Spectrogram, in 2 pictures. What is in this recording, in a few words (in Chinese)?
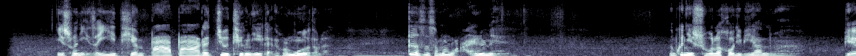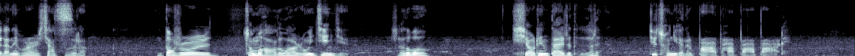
话说东北话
